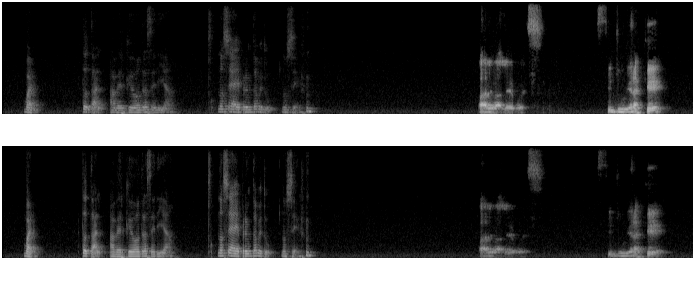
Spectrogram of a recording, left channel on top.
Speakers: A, on the right; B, on the left.
A: Bueno, total. A ver, ¿qué otra sería? No sé, pregúntame tú. No sé.
B: Vale, vale, pues, si tuvieras que,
